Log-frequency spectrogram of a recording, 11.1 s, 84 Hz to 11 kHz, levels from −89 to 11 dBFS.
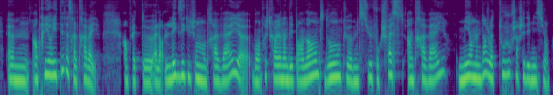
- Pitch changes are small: No, average, 3.2 semitones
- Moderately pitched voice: No, high, 195 Hz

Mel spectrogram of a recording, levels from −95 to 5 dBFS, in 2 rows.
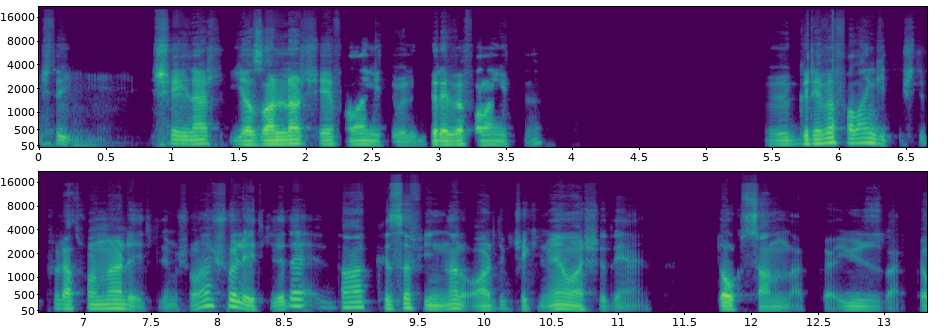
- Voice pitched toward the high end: No, low, 105 Hz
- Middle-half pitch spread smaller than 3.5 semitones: No, average, 3.9 semitones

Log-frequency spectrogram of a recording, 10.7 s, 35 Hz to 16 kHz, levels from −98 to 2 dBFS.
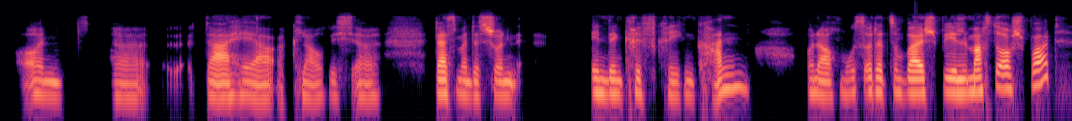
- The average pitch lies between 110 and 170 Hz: Yes, medium, 140 Hz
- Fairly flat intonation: No, average, 3.0 semitones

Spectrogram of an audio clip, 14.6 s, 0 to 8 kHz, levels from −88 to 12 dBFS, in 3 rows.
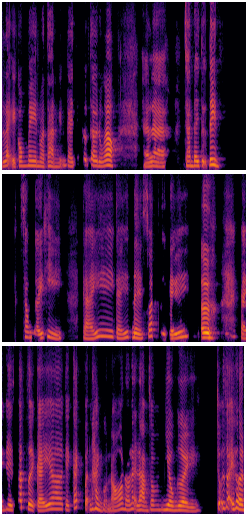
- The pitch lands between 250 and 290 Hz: No, high, 225 Hz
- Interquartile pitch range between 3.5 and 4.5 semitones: Yes, average, 3.8 semitones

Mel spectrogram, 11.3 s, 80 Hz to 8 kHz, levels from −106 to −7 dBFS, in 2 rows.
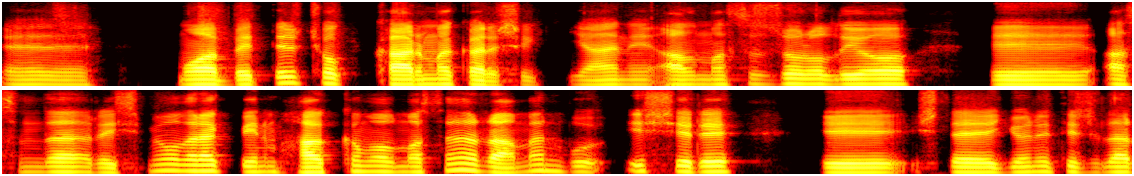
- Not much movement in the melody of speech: Yes, narrow, 2.3 semitones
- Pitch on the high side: No, low, 125 Hz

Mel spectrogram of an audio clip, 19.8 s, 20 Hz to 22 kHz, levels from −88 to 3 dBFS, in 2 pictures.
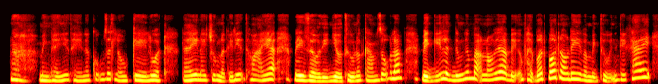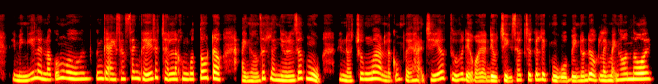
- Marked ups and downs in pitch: No, average, 4.6 semitones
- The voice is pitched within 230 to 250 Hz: Yes, high, 235 Hz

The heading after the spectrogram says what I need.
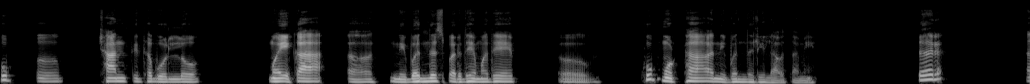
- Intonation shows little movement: No, average, 3.5 semitones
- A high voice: No, low, 130 Hz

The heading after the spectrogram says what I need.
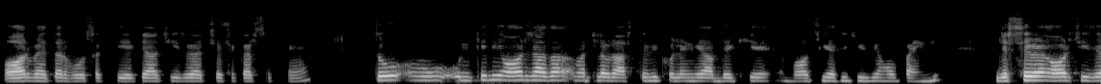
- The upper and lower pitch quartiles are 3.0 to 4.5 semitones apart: No, narrow, 2.4 semitones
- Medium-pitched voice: Yes, medium, 160 Hz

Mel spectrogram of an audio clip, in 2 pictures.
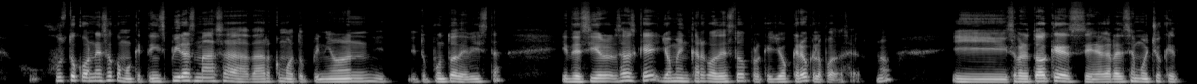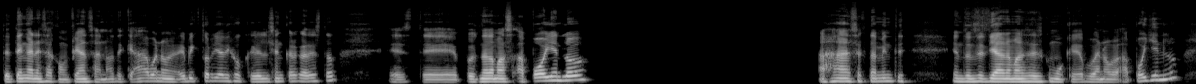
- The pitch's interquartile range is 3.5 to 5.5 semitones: No, average, 2.7 semitones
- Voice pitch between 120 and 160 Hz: Yes, low, 135 Hz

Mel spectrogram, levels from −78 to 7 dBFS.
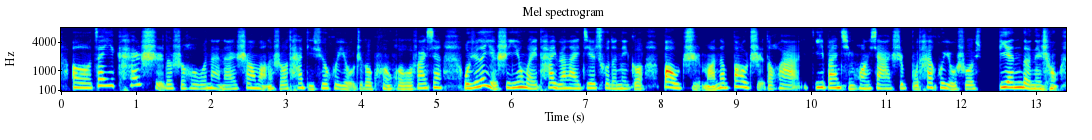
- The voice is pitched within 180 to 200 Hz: Yes, high, 195 Hz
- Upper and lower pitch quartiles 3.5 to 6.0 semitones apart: Yes, average, 4.3 semitones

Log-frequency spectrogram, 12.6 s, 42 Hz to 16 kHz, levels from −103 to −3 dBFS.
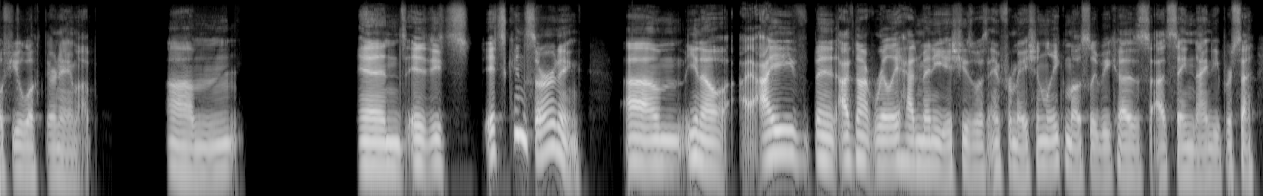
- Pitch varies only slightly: No, average, 4.2 semitones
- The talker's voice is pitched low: Yes, low, 110 Hz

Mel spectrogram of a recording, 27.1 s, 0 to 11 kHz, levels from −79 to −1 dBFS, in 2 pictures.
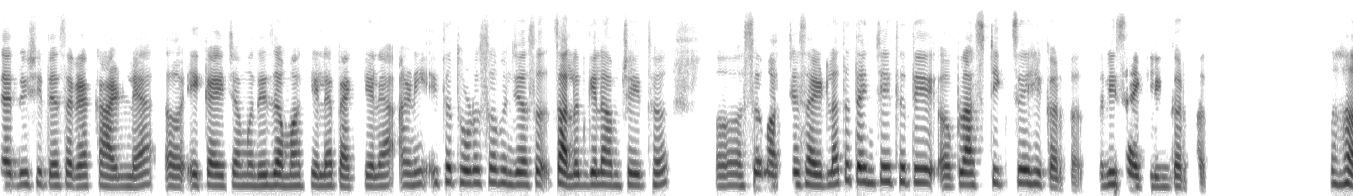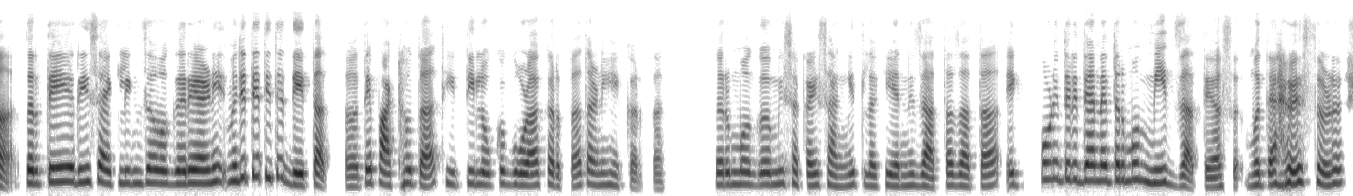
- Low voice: No, high, 195 Hz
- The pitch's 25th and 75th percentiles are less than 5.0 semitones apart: Yes, average, 3.3 semitones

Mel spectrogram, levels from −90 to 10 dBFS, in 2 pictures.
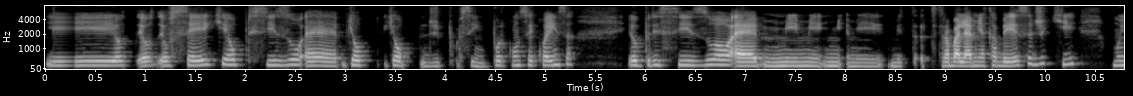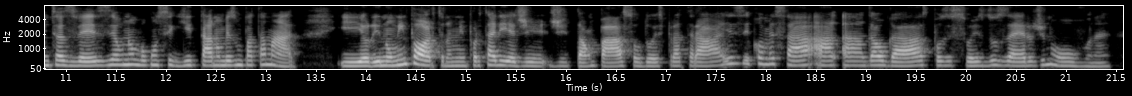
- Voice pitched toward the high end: Yes, high, 200 Hz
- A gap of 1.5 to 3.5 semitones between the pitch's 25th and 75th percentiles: Yes, average, 2.8 semitones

